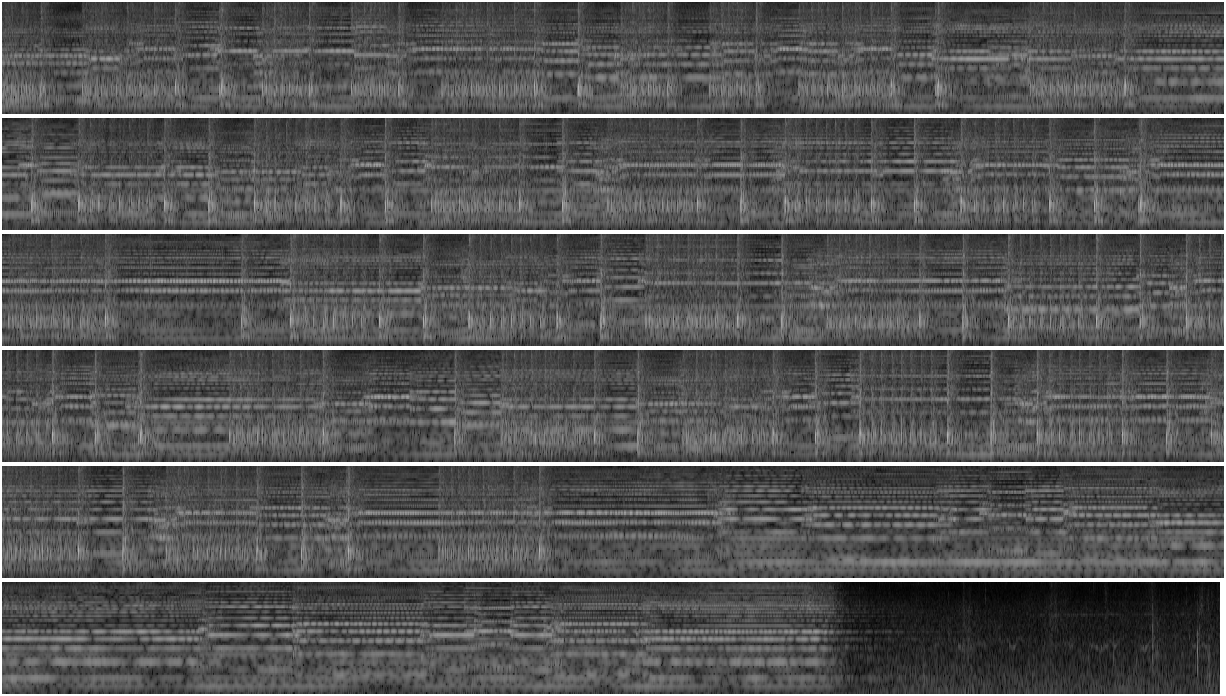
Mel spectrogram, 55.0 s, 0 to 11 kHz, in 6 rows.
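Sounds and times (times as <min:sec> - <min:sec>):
bagpipes playing: 0:00.0 - 0:52.7
snare drum beating: 0:09.4 - 0:19.2, 0:20.1 - 0:28.6, 0:30.9 - 0:40.8.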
